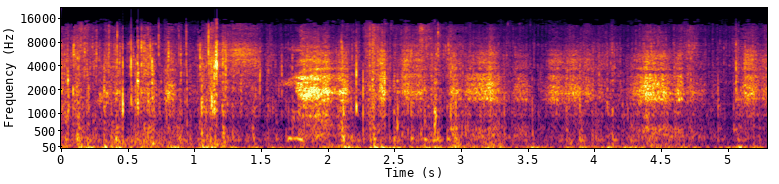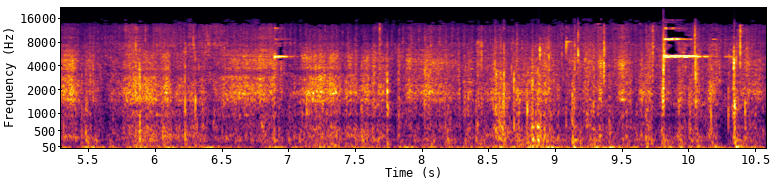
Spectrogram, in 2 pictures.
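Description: Whyte S150 mountain bike rolling over a loose, rocky trail: tyres crunching on stones with a steady clatter of rattles and knocks from the chain and frame.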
